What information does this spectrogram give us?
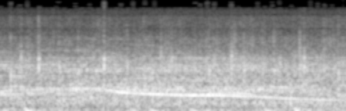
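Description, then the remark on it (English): A crowd applauds a man as he is introduced, a dense patter of many hands clapping at once, sustained and fairly loud throughout with a faint tonal whine running beneath. “Give him a round of applause, does all the stats.”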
